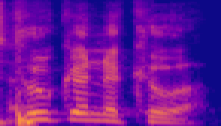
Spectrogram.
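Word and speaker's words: Puka Nacua: mine was just technology I'm so pissed it's puka nakua okay no I mean that's what I'm saying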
